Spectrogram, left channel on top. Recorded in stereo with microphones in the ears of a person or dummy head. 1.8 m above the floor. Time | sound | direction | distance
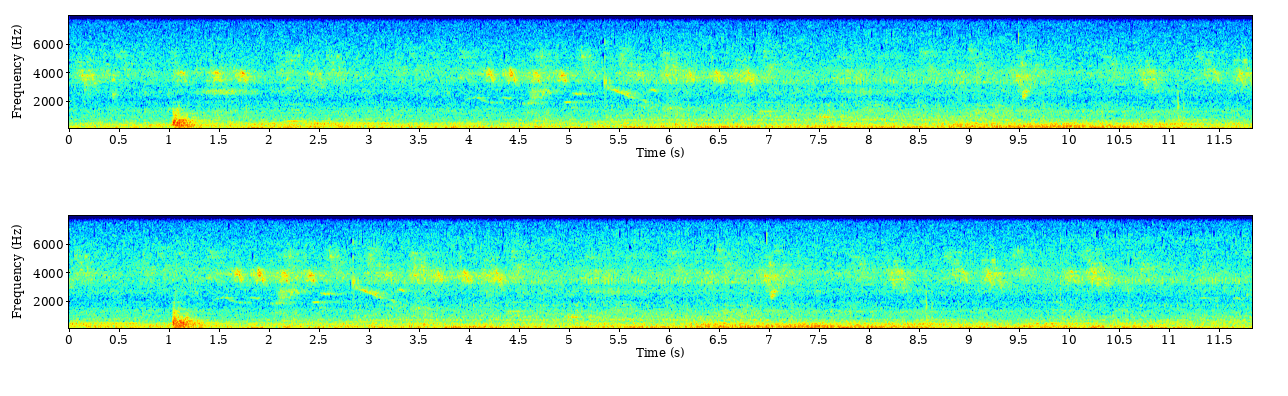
1.0 | knocking | 15° right (ahead or behind) | 5.5 m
